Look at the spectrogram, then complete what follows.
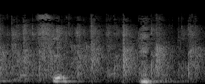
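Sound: audience clapping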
